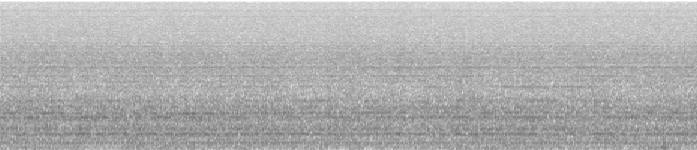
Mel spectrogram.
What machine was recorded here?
fan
